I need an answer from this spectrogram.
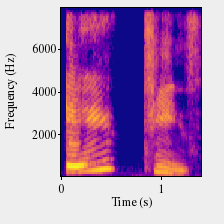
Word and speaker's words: ATEEZ: So a teaser, ATEEZ. I think that's the official pronunciation. I'm not going to be able to say anything but 80s then, because I smush everything together. It's ATEEZ, so you will hear the easy at the end.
